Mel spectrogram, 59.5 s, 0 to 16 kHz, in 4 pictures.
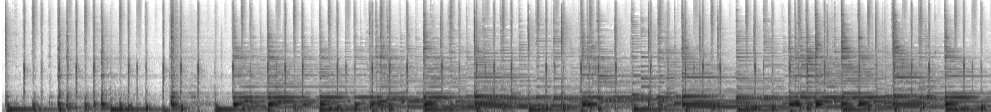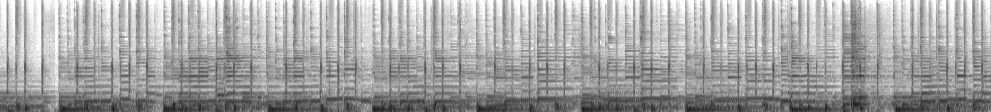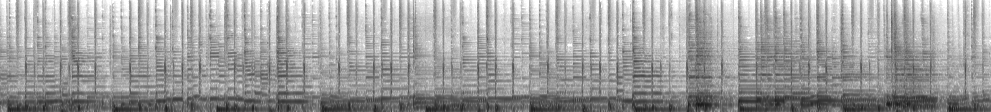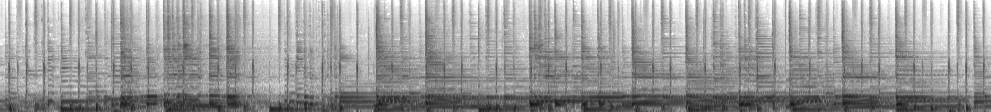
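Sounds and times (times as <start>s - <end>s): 
Buleria flamenco guitar: 0.0s - 59.4s.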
